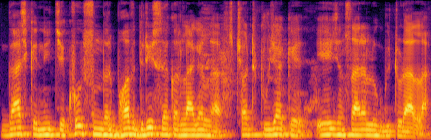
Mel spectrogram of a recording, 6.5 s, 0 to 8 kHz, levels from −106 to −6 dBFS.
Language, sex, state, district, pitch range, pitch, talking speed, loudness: Bhojpuri, male, Bihar, Muzaffarpur, 115-125 Hz, 120 Hz, 165 wpm, -19 LUFS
